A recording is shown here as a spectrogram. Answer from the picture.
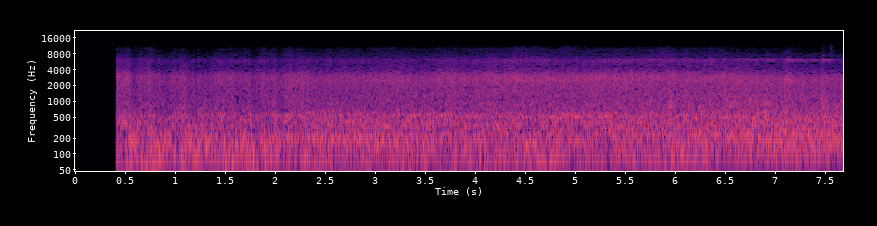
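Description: Steady rush of wind on the microphone mixed with the rolling noise of a moving train, heard from an open carriage window. It cuts in after a split second of silence.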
